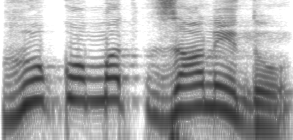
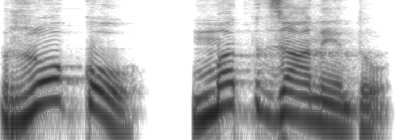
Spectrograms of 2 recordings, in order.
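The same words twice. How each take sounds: First: There is a pause after the second word. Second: There is a pause after the first word. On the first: Do not stop him; let him go. "रोको मत, instruction लिखा हुआ था, जाने दो" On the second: Stop him; do not let him go. "वही comma यहां लगा दिया। अब पढ़िए इसको"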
